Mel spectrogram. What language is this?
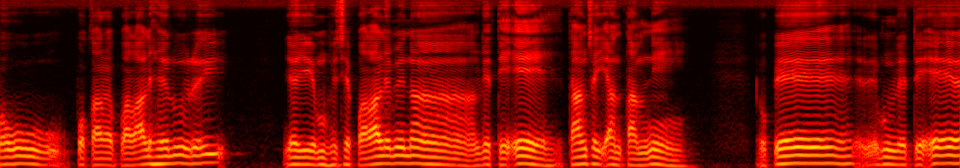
Yalahatan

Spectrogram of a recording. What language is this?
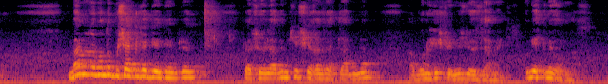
Turkish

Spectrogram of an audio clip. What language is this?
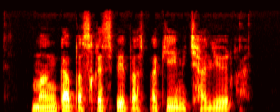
Arequipa-La Unión Quechua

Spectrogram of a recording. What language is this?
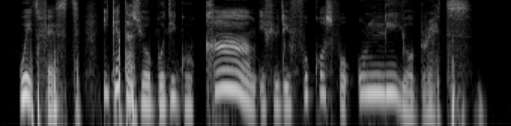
Nigerian Pidgin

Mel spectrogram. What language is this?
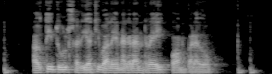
Catalan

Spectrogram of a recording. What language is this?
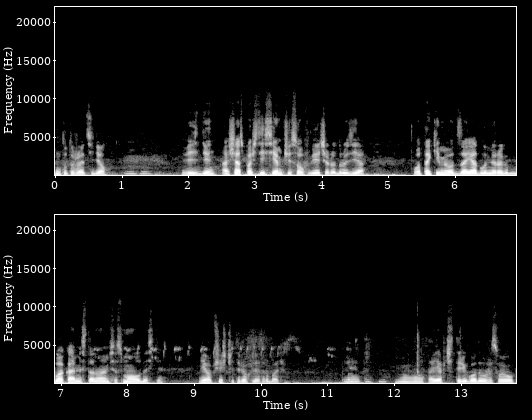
Russian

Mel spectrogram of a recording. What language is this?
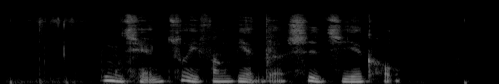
Chinese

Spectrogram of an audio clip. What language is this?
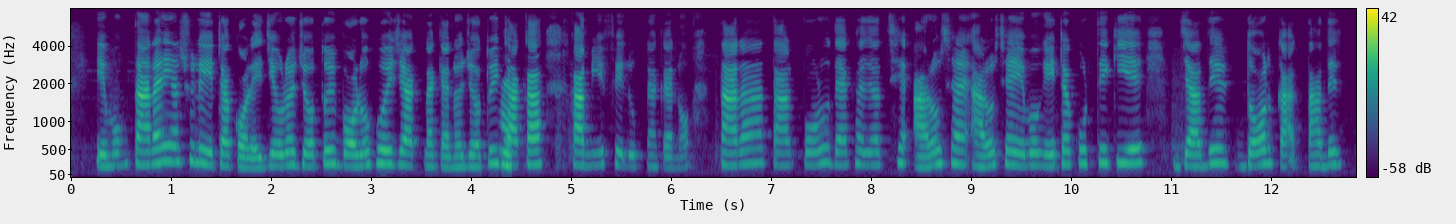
Bangla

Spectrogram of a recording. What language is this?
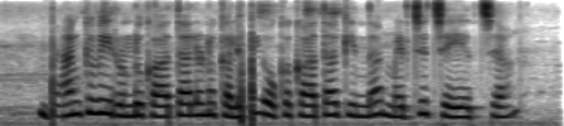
Telugu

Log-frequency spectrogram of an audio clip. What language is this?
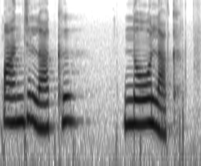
Punjabi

